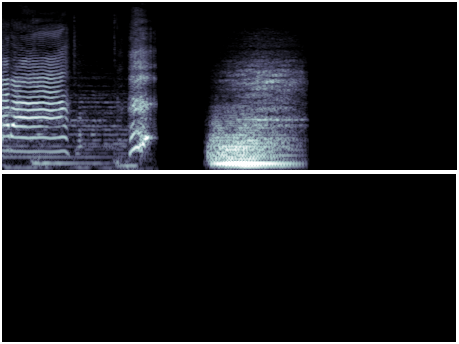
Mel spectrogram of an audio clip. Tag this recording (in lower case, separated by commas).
music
